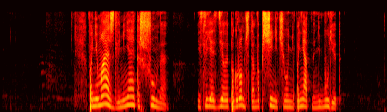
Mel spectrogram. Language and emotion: Russian, angry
